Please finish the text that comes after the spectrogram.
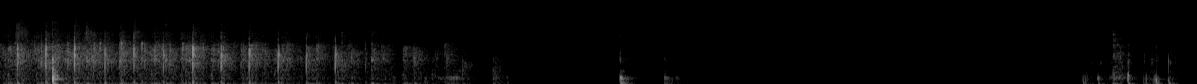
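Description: Audience claps for the minister after her opening speech at a youth agriculture conference, a fairly faint, patter-like round of hand claps that fades out after about five seconds, with a brief scattered burst returning near the end.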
